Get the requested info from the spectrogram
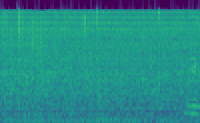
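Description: Browned ground meat sizzling steadily in a skillet.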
